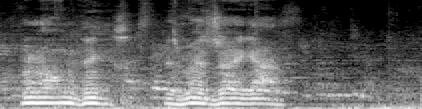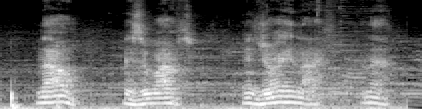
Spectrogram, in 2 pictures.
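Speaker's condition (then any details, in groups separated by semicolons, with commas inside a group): Motor neurone disease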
